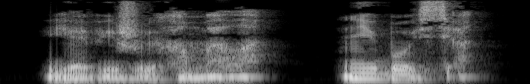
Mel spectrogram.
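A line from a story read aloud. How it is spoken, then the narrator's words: Husband's even voice. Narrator (Russian): ровным голосом произнес супруг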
